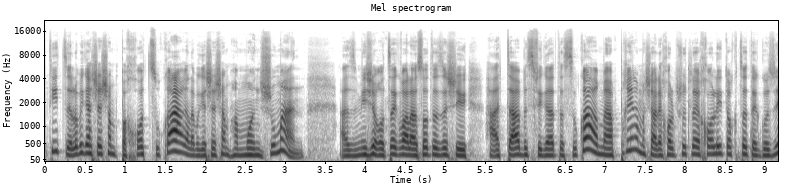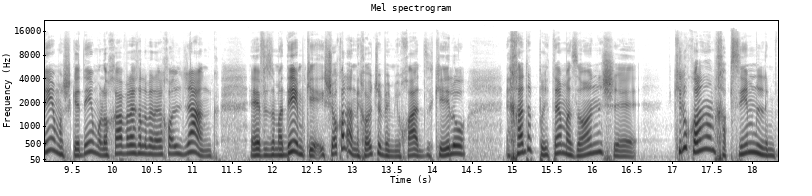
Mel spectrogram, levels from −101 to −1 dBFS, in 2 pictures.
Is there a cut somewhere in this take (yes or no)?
no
